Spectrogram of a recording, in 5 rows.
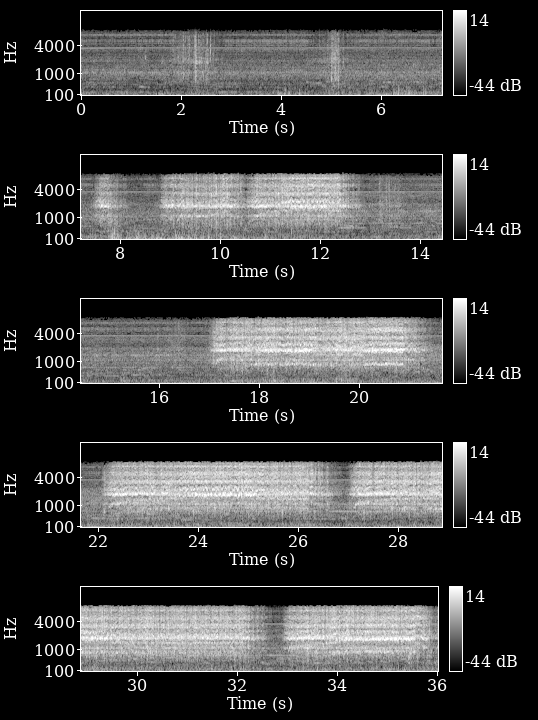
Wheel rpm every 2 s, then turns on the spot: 0, 0, 0, 10, 70, 140, 40, 0, 90, 190, 80, 160, 190, 110, 200, 190, 110, 220.
none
